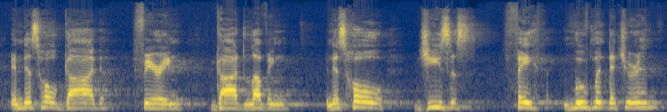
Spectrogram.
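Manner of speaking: very slow, spelling out each phrase; slow, deliberate dictation. Shown as a demonstration. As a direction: dictate it slowly so they can write. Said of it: "I'm gonna give you a line".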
